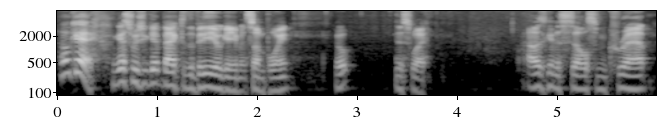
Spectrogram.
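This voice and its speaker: A man's voice: medium pitch, fairly quick. A man streaming a video game, chatting casually in a rambling way and cooing affectionately to his pets. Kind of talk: casual chat while live streaming.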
